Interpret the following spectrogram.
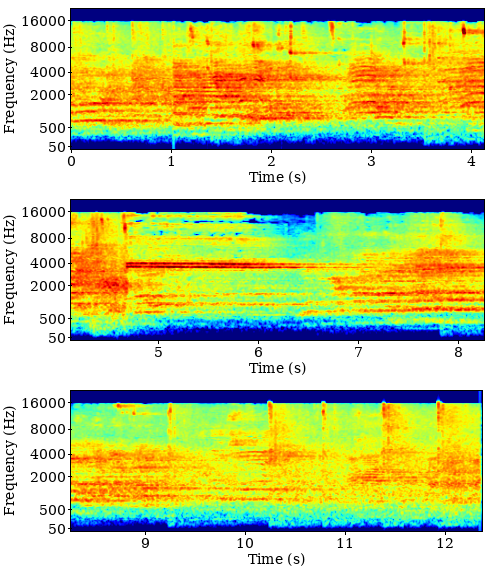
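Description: Basketball game in a gym: a ball bouncing on the hardwood floor amid players' voices echoing in the hall, with a high, steady whistle blast lasting about two seconds around halfway through.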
